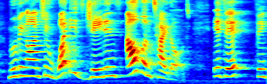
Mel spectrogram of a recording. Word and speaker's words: JXDN: If you're a fan of Jaden Hostler, it's JXDN, pronounced Jaden.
